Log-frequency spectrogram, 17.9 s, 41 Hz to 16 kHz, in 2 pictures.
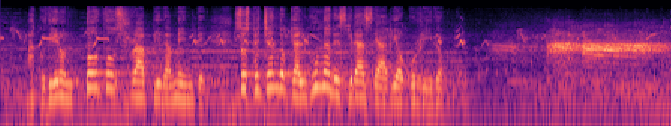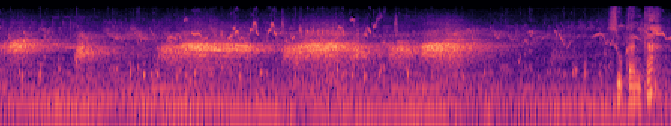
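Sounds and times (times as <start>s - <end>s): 
speech: 0.5s - 6.2s, 17.2s - 17.8s
shrill toucan whistle calls: 6.0s - 17.8s.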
